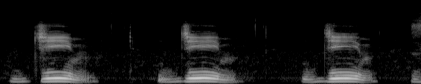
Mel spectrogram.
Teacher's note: পড়বো জিম জিম জিম জায়ের যেরকম আমাদের বাতাস বের হয়ে যায় জিমের বাতাসটা বের হবে না জিম নরম ভাবে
